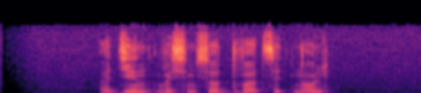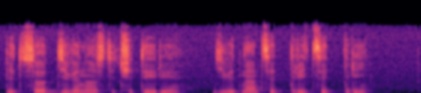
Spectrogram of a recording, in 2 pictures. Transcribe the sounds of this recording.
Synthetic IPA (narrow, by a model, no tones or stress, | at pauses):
ɐdʲinvəsʲɪmsot̪̚d̪vat̪sətʲnolʲ | pʲɪtʲsot̪̚dʲɪvʲɪno̞st̪ət͡ɕɪt̪ɨɾʲɪ | dʲɪvʲɪt̪nat̪sɨt̚ʲt̪ɾʲit̪sɨtʲt̪ɾʲi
